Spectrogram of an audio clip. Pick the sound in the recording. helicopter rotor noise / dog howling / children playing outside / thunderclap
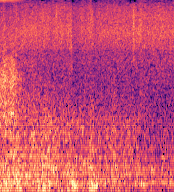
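thunderclap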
